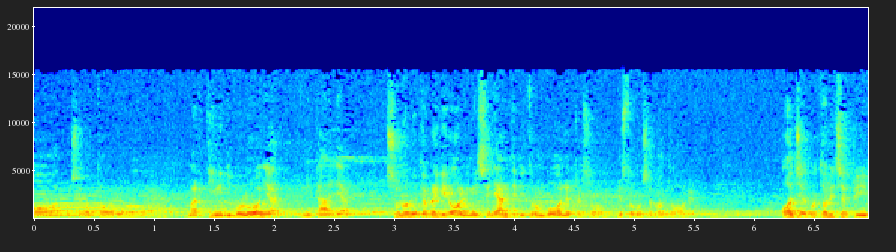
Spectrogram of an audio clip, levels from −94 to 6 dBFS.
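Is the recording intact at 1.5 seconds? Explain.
No. At 1.5 seconds, as throughout the clip, there is a wrong sample rate fault. The sound runs about 1.38 times too fast and sits about 5.5 semitones high, which fits 32 kHz material played back at 44.1 kHz without conversion.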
